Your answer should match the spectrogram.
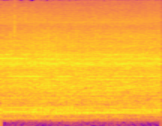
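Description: Robot vacuum cleaner running, a steady, loud whir with a high whine over it.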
